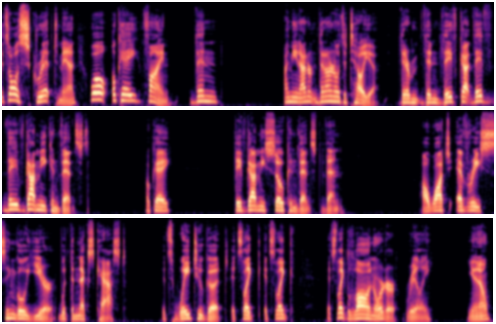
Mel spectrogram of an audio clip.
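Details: Adult male comedian who stutters, speaking on his podcast with word and phrase repetitions; stuttering.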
